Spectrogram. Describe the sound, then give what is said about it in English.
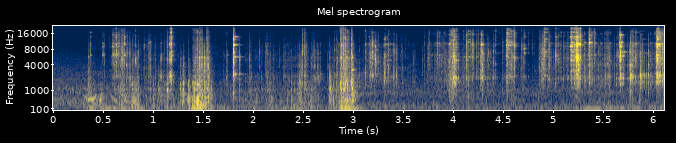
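Keys jangle and scrape at the door lock of a house burned down in a fire, a series of quick metallic rattles and clicks, irregular bursts over a low background rumble, with no talking. “I'm just actually unlocking the door so I can let you guys take a tour of what used to be my house.”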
